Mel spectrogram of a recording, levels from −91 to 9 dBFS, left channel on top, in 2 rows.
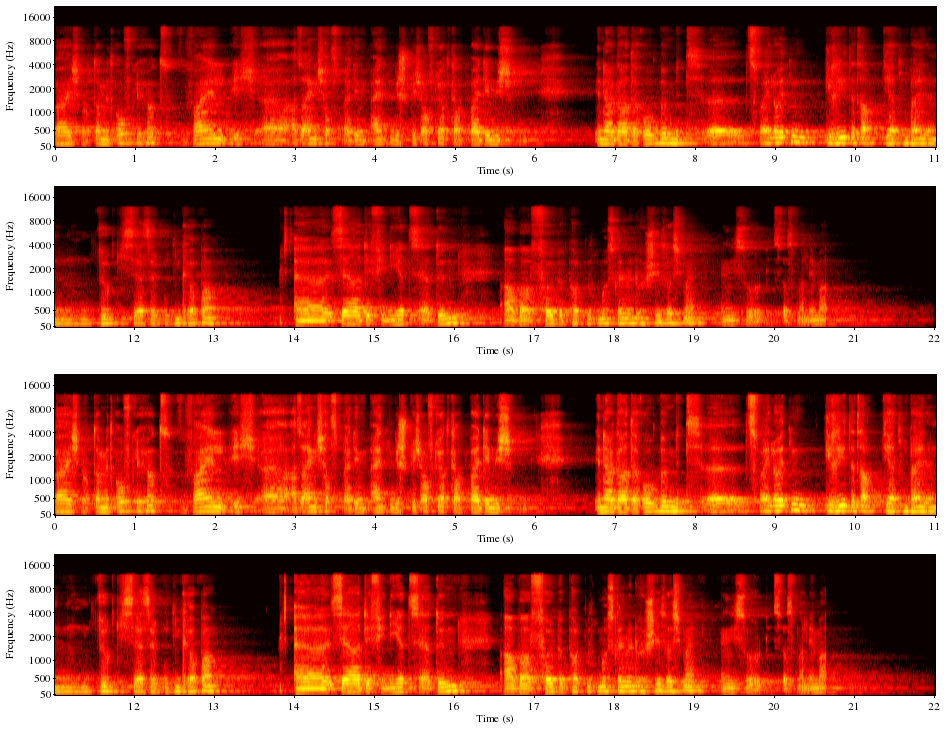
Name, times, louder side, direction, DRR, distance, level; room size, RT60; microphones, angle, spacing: voice 1, 0.0-6.4 6.8-13.2 13.8-20.7, right 2 dB, 40° right, 0.6 m, -26 dB
25.0 x 25.0 x 5.3 m
head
